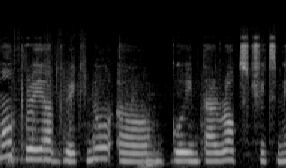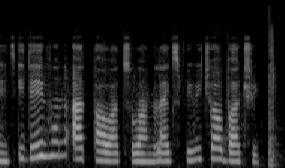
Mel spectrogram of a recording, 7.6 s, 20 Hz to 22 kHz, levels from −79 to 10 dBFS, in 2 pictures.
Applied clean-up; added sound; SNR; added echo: neural mask model RNNoise.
